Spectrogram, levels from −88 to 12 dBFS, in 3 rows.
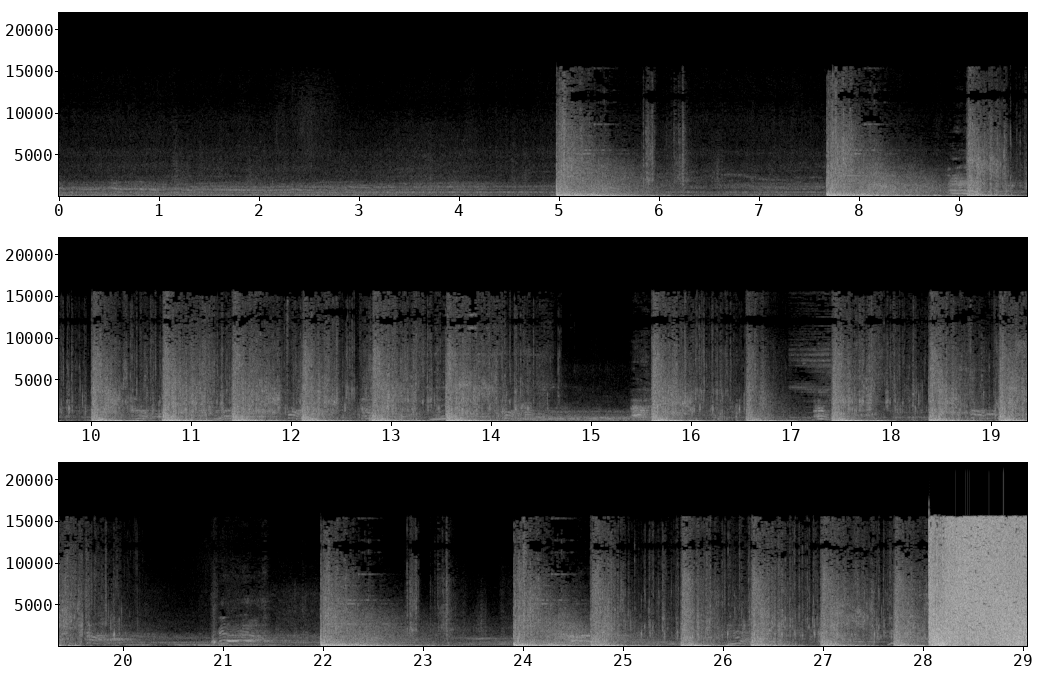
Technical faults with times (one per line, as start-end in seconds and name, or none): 28.05-29.04 samples built from the wrong bytes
